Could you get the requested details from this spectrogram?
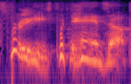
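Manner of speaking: gruff, rough, slow, drawn-out intimidating shout. Confronting a suspect in a tabletop game: intimidating shouted command. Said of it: "is that the voice you're using to intimidate this guy?".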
